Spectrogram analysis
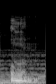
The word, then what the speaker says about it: Om: Esa sílaba se vocaliza así, Om. Como veis, la O es la letra principal del centro del corazón.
